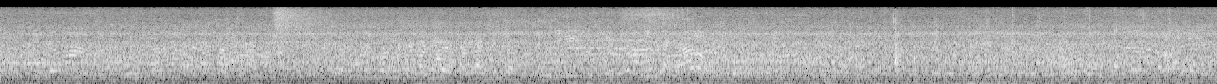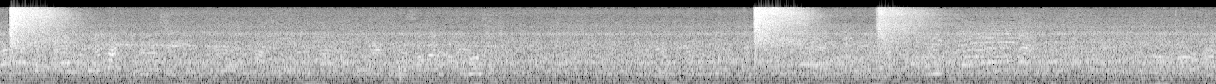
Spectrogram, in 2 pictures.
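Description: Heavy military trucks rumble past slowly.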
